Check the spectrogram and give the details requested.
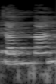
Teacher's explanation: जब किसी व्यंजन का उच्चारण मुख के साथ साथ मुंह से हम बोल रहे हैं चंदन, लेकिन नाक में भी इसका स्वर आ रहा है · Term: अनुस्वार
